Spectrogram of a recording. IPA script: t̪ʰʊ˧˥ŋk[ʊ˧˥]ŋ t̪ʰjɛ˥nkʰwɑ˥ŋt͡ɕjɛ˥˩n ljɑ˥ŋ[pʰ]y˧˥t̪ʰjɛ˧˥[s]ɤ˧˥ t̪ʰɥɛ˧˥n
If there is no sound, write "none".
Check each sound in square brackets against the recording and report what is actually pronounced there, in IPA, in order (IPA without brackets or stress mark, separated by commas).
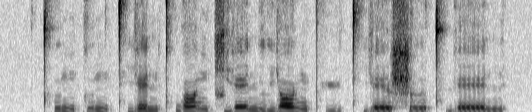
ʊ˧˥, pʰ, ʂ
